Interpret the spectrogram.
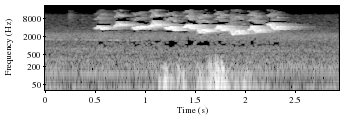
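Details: Male ultramarine grosbeak (Cyanoloxia brissonii) courting a female, 2 June 2022: a rich, warbled two-second song phrase of high, sliding notes, with a few low thumps partway through.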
